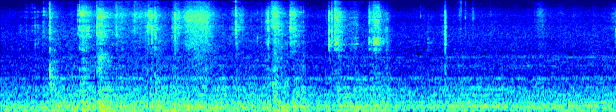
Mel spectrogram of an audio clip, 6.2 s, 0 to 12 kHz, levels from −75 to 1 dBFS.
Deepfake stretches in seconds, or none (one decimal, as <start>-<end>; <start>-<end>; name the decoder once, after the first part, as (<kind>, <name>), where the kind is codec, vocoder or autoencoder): 1.2-2.9 (vocoder, Vocos)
